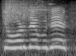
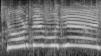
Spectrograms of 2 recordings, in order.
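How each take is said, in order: First: Said in the usual way. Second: Slow, high, loud begging; wailing plea. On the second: Real, not acted. Gamer pleading with the flower to release him, loud wail. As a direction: cry out let me go.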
